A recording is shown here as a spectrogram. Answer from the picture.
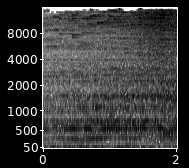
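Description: Dramatic music score with sustained held chords under a steadily building rushing noise, a swelling sound effect.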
